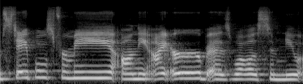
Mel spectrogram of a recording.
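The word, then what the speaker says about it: iHerb: on a few videos they actually specified that the H be kept silent so yeah that is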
